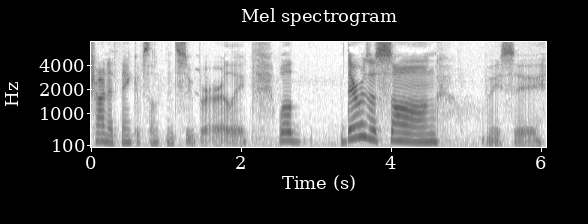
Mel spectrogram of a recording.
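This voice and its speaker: In an American accent, a woman speaks at a fairly slow pace with long, frequent pauses and big swings in loudness. Her pitch is fairly high, with ordinary variation. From US South (Memphis, Alabama, Texas). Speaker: singer-songwriter. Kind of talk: interview. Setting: studio.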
